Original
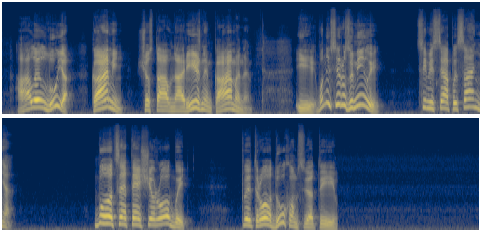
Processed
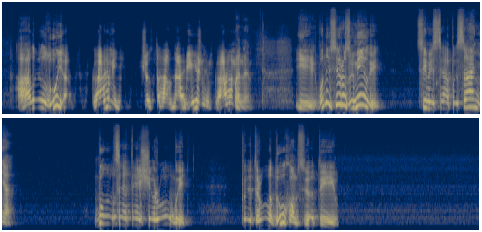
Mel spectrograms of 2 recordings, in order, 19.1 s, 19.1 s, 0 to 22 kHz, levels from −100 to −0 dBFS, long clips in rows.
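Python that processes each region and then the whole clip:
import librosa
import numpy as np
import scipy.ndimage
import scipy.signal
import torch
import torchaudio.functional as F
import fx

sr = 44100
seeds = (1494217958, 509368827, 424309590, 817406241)

y = fx.chain(x, sr, fx.filter_lfo_bandpass(shape='sine', hz=4.5, low_hz=230.0, high_hz=2900.0, q=2.0),
    fx.doubler(ms=18.0, db=-9.5), at=(1.23, 4.66))
y = scipy.signal.sosfilt(scipy.signal.butter(16, 270.0, 'highpass', fs=sr, output='sos'), y)
y = y + 0.53 * np.pad(y, (int(4.4 * sr / 1000.0), 0))[:len(y)]
y = fx.over_compress(y, sr, threshold_db=-25.0, ratio=-0.5)
y = y * 10.0 ** (-3.0 / 20.0)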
